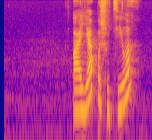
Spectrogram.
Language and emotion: Russian, positive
